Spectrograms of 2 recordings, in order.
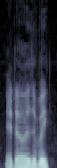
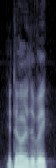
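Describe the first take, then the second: No difference in how they are said.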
